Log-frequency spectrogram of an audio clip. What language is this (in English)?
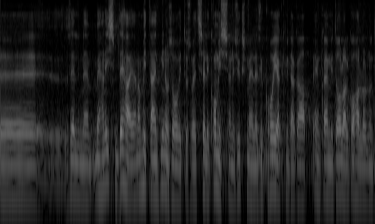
Estonian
